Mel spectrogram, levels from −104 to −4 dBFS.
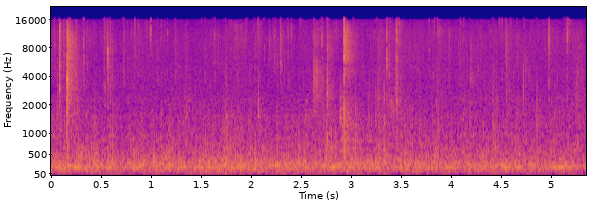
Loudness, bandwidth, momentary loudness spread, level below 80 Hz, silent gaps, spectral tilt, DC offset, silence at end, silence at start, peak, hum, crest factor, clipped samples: -34 LUFS; 17 kHz; 9 LU; -58 dBFS; none; -3 dB/octave; under 0.1%; 0 s; 0 s; -2 dBFS; none; 34 dB; under 0.1%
